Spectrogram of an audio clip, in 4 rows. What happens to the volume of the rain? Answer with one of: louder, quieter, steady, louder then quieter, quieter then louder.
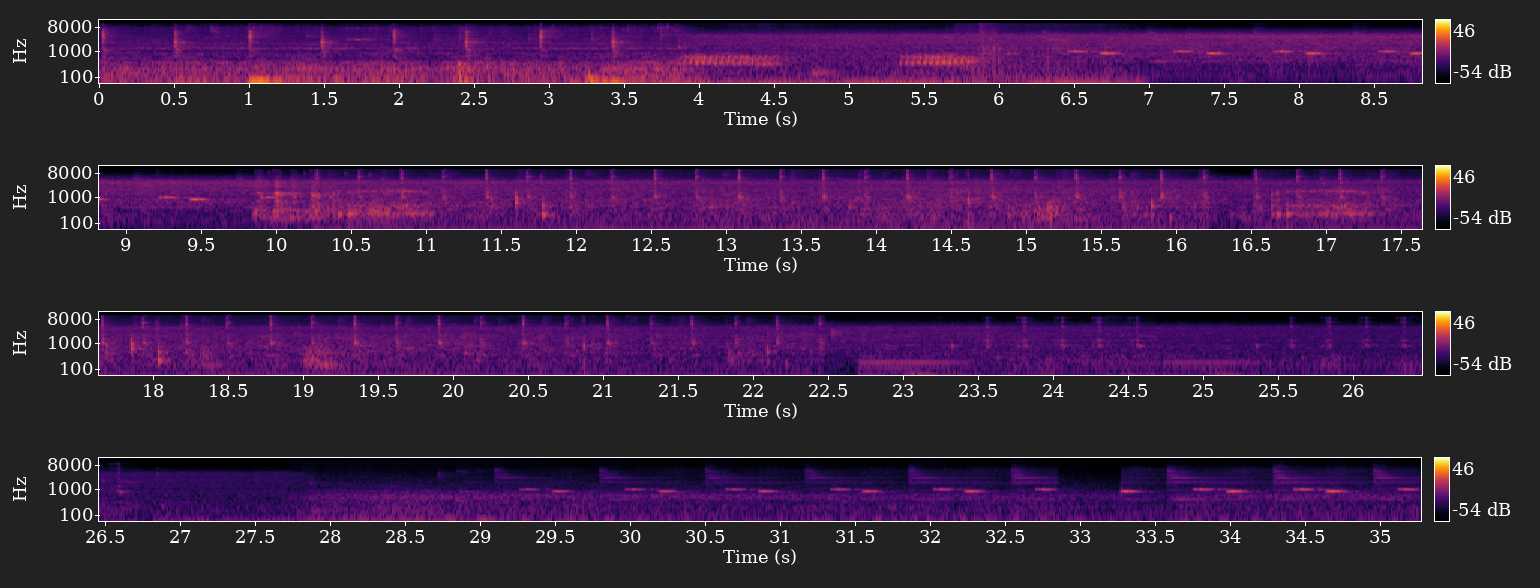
quieter.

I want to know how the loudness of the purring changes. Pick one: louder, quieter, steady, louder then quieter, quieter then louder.
louder.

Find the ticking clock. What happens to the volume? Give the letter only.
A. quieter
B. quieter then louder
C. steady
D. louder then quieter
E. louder
B.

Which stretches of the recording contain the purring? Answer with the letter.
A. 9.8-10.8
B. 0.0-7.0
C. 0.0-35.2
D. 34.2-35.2
B.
